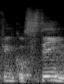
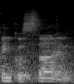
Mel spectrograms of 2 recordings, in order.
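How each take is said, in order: First: The last syllable rhymes with 'seen'. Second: The last syllable rhymes with 'line'. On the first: This is how the family says the name. "I noticed you pronounced it Finkelstein" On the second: This is how a German would say the name. "not Finkelstein"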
